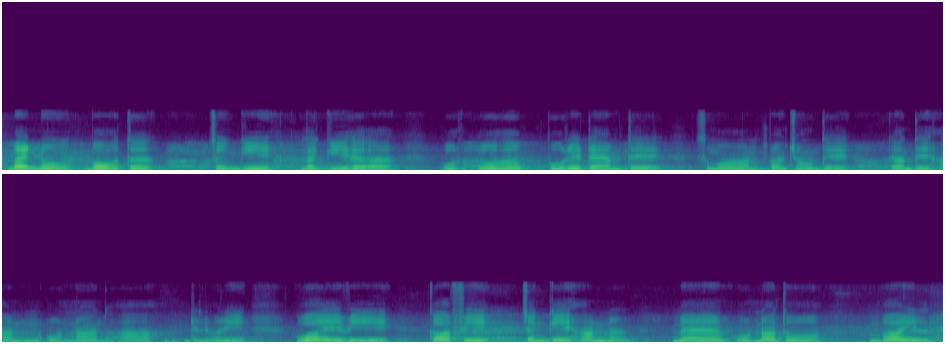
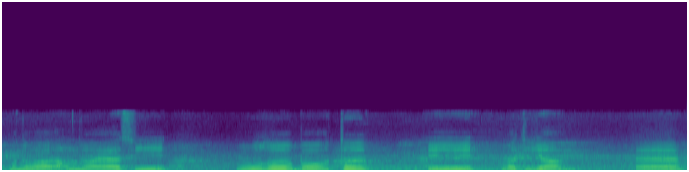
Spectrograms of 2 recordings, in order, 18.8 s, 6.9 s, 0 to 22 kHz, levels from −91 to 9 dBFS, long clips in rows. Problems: constant background noise, continuous background conversations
